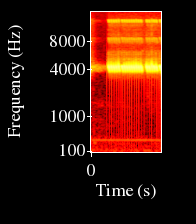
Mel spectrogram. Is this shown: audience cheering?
no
